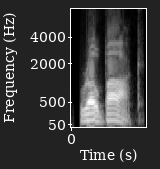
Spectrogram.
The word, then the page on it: roebuck: American English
